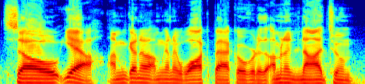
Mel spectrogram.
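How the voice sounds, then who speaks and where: A man playing a tabletop roleplay game, improvising casually with hesitant pauses mid-sentence. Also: fairly low pitch, fairly even intonation, clean tone. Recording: noisy live stream.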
